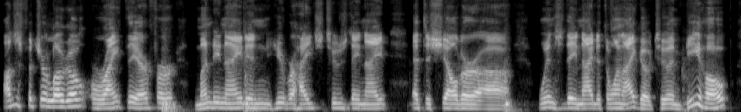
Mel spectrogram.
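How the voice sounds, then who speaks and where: A man hosting a casual livestream, talking in a rambling, upbeat way with quick asides. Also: medium pitch, fairly even intonation, fairly bright tone. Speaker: livestream host.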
